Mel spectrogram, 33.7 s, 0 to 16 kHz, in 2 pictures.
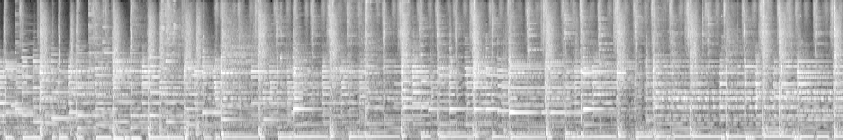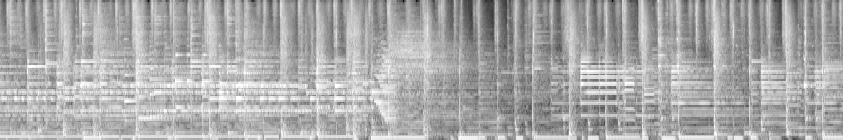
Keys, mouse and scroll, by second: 1.5 g, 5.6-9.8 drag, 9.8 r, 12.4 e, 16.1 e, 20.1 e, 23.2 ctrl+z, 24.3 ctrl+z, 24.8-27.9 middle drag, 29.6 ctrl+z, 31.1 e.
